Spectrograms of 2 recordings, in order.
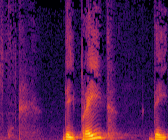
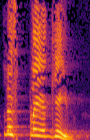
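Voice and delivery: higher, slower, coaxing insistence; insistent repeat; 10 semitones higher, 5 dB louder than usual. Retold or imitated. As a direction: say it again, slowly and pushing.

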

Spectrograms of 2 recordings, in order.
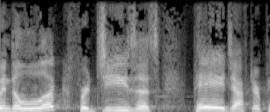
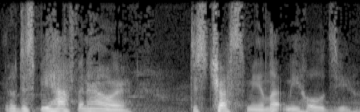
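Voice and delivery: softer, hushed reassurance, sinking lower; soft fatherly comfort; 3 semitones lower, 8 dB quieter than usual. Pretend. Father comforting his hungry little girl, hushed and tender. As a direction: soothe a hungry child in your arms.

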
